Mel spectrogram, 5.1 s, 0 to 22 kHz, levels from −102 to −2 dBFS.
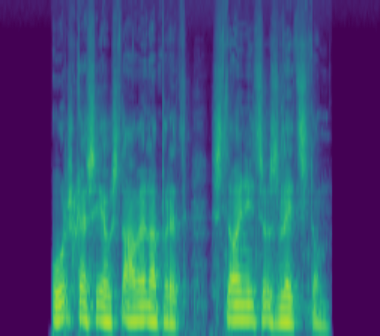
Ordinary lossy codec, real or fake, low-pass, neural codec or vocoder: none; real; none; none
